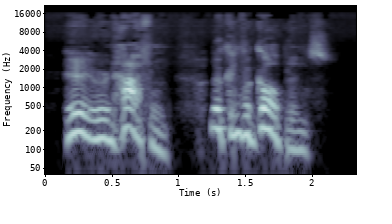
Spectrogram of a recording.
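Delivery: high, very loud, alarmed gasp. Hafflesman bursts through the door of their room; gasped. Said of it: "he gasped".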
